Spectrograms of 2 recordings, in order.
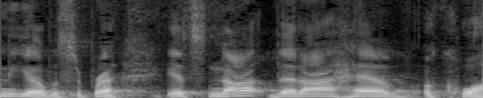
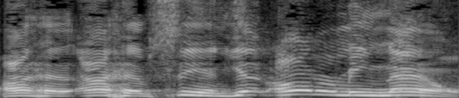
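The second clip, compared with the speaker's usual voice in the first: slow, high-pitched, rebellious, arrogant tone; 7 semitones higher than usual. A preacher acts out the sinning king's words to the church with a mock arrogant attitude. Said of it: "I'm doing it with a rebellious, arrogant attitude".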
